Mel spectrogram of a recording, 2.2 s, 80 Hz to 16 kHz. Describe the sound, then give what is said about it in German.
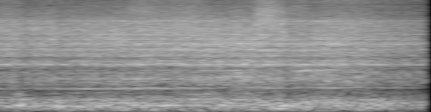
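A hydrogen-powered regional passenger train on the Taunus lines of the Rhein-Main transport network (RMV) rolls past at steady speed, a continuous broad rumble with a faint electric whine and light track noise, loud, with no one speaking. “So klingt die Zukunft auf den Taunusstrecken im Rhein-Main-Verkehrsverbund RMV. 27 Nahverkehrszüge mit Wasserstoff angetrieben und bis zu 140 Stundenkilometer schnell.”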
